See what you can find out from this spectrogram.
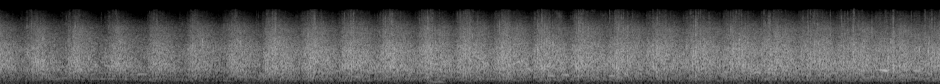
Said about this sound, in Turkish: Ben Elmetin İbrahimov'un bu akşamda ifası gürültülü alkışlarla karşılandı.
